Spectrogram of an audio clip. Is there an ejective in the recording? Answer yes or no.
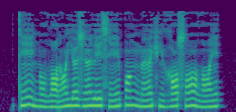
no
